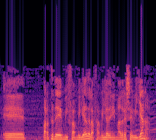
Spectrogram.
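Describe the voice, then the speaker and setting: A man's voice: a little high, fairly even intonation, quick pace, lo-fi sound, faint music behind. A man with an accent from Spain hosting a live radio show, chatting in an effusive, complimentary way. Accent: Spanish from Spain. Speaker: radio host. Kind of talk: live radio interview, warm chat with guest. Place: radio studio.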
